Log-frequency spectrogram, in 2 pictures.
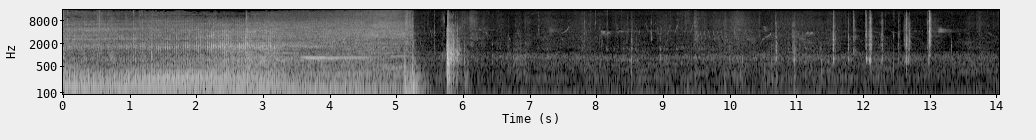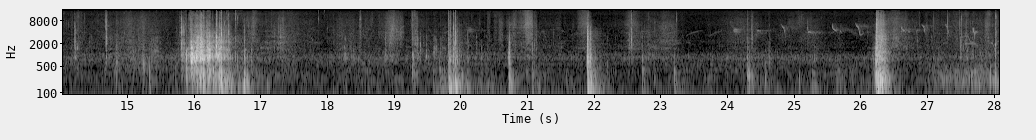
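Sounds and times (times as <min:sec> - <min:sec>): rifle handling clicks and knocks: 0:10.6 - 0:13.2.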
